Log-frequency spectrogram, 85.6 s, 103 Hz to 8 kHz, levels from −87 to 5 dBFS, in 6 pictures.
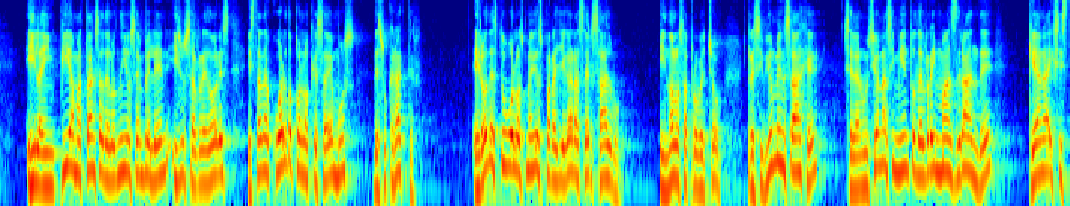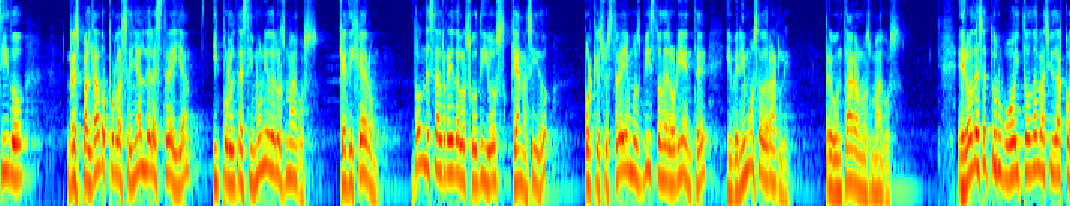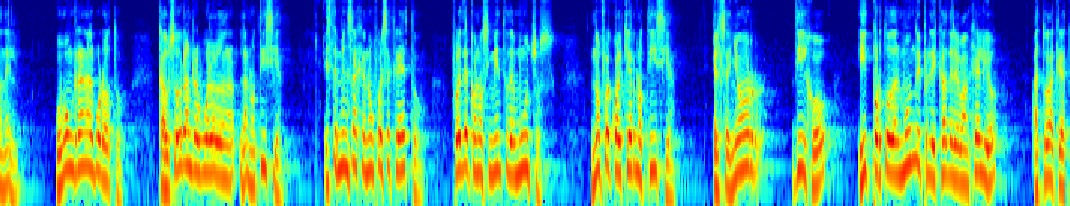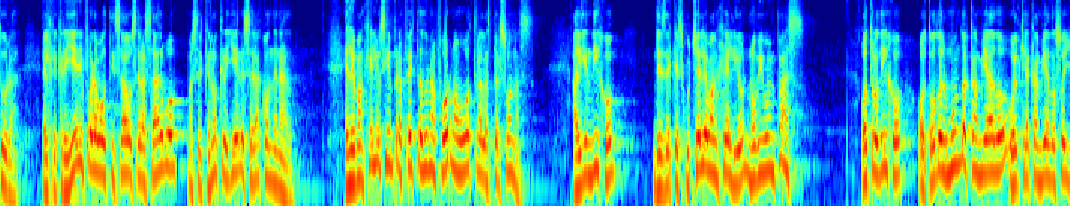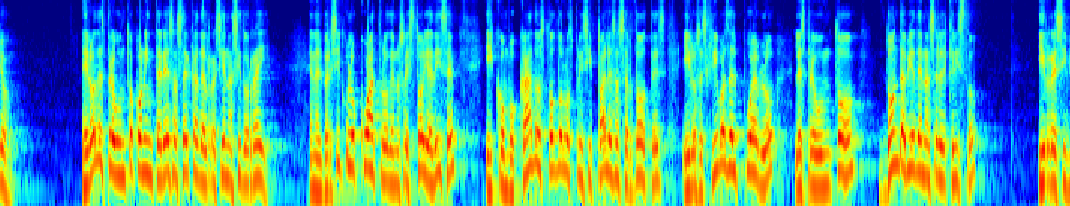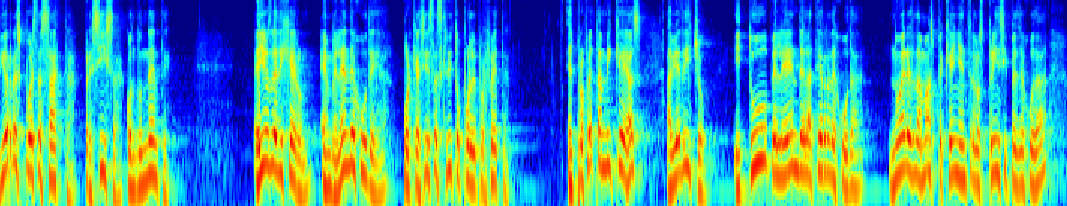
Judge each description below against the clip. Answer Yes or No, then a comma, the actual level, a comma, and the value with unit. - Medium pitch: No, high, 195 Hz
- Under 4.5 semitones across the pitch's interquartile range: No, average, 4.9 semitones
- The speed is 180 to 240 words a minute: Yes, fast, 190 wpm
